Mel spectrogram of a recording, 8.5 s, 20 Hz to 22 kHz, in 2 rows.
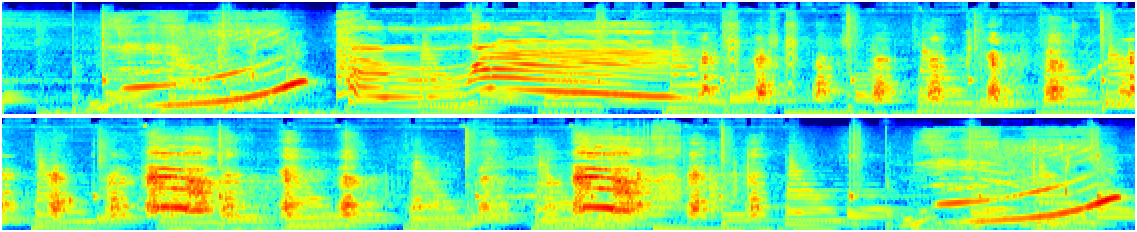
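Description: A cartoon chicken in a 3D animal slide game crows loudly and clucks in a quick run, with whistling slide sweeps at the start and end.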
